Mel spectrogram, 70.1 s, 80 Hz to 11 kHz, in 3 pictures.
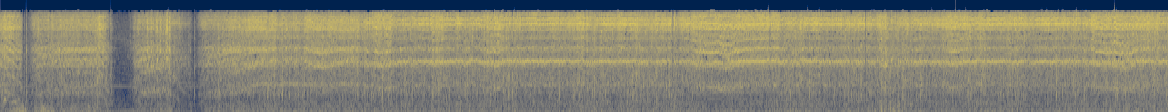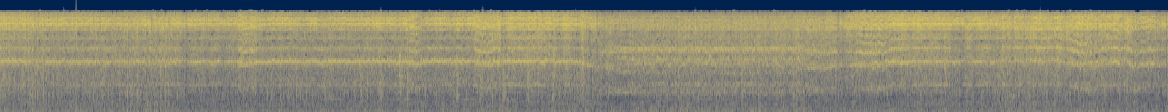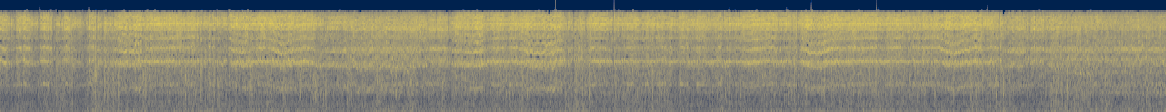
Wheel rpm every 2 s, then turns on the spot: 140, 100, 160, 230, 230, 230, 230, 230, 230, 230, 230, 220, 240, 230, 230, 230, 230, 230, 190, 200, 210, 230, 230, 230, 230, 230, 220, 210, 220, 230, 230, 230, 230, 220, 200.
none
